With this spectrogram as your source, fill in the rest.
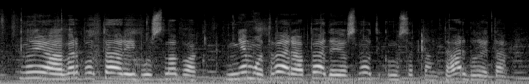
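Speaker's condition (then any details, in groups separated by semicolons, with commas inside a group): No condition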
